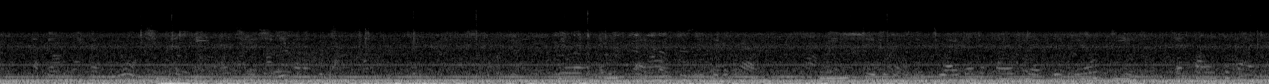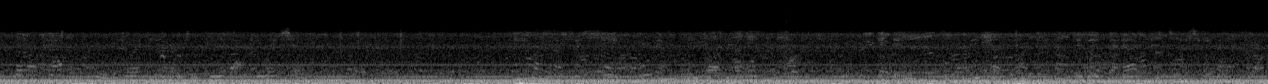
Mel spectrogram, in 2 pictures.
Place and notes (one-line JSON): {"title": "Gimhae International Airport, Busan - In the cabin", "date": "2014-12-22 10:56:00", "description": "In the cabin, Takeoff", "latitude": "35.17", "longitude": "128.95", "altitude": "4", "timezone": "Asia/Seoul"}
